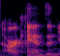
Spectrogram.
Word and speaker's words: Arkansan: So I'm wondering if you can call up your friend Jerry Jones, your fellow Arkansan. Is that how you say it? – Arkansan, yes. – maybe call up Jerry Jones,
